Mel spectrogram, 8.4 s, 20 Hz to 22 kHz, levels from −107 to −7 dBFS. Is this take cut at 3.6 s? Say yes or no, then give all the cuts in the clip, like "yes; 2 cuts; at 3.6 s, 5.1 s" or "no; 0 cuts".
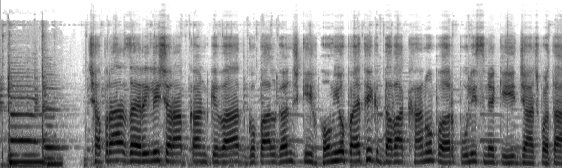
no; 1 cut; at 1.0 s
